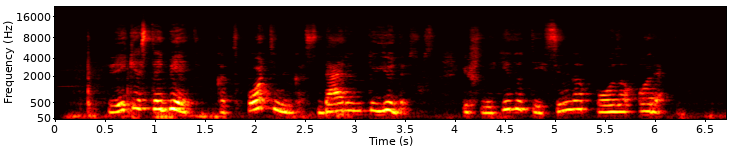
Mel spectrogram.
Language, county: Lithuanian, Vilnius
